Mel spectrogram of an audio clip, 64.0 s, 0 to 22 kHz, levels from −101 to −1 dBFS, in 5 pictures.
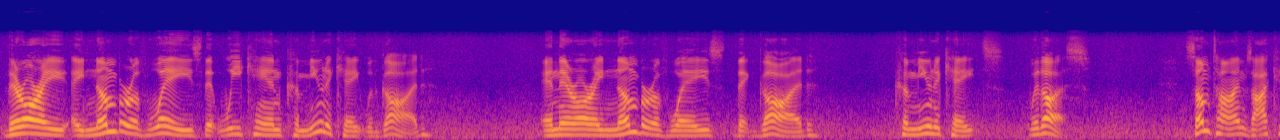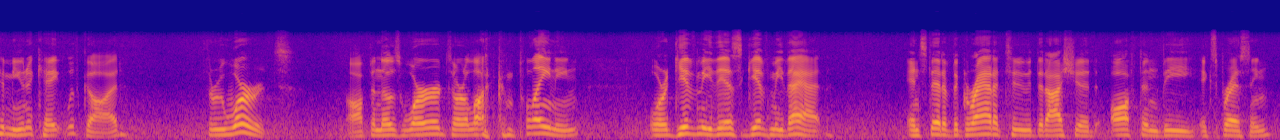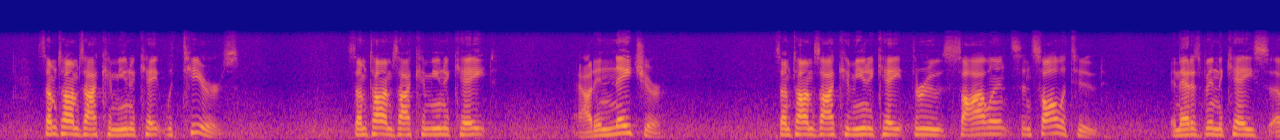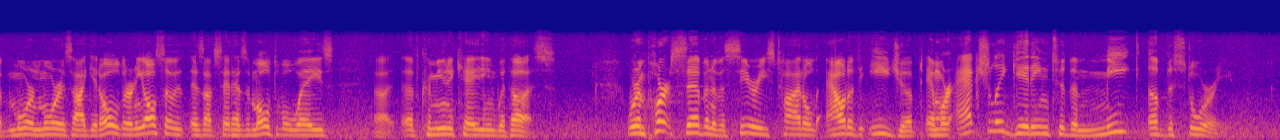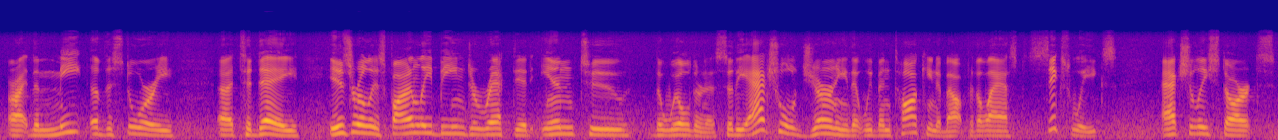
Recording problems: high frequencies cut off; noticeable; nothing above 8 kHz
hiss; faint; throughout; 25 dB below the speech

